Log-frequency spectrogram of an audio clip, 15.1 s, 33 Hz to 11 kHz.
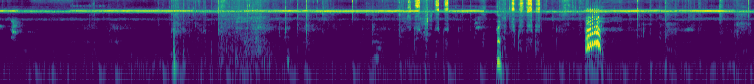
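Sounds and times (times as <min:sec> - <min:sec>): high-pitched insect chirring: 0:05.8 - 0:12.5.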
